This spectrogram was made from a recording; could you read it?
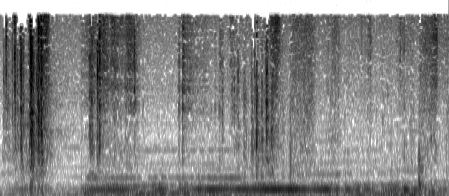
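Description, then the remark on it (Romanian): Pages of a guestbook are turned and handled, giving several soft papery rustles and light taps over a steady low hum, with no one talking. “În lipsa unor vizitatori, încerc să răsfoiesc cartea de impresii.”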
